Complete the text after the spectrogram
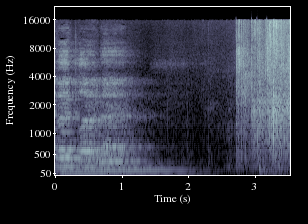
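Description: An acoustic guitar strums a final chord that rings out and fades.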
